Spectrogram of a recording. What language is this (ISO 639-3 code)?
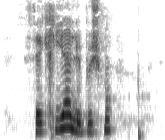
fra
